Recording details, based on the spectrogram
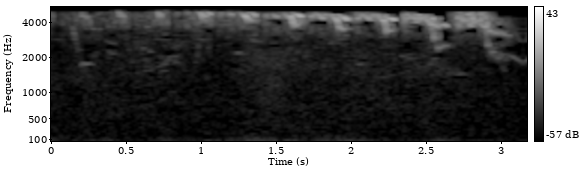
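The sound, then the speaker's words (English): A pipit sings up in the air in cold, whipping wind with blowing sand, in continuous thin, high, rapid trills and tinkling notes, fairly faint and steady throughout, over a low rumbling background with no talking. “And during all this, a pipit was up there singing deliriously, as if it were occasion for a party.”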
